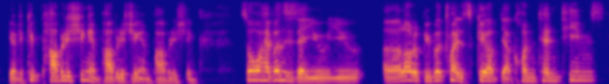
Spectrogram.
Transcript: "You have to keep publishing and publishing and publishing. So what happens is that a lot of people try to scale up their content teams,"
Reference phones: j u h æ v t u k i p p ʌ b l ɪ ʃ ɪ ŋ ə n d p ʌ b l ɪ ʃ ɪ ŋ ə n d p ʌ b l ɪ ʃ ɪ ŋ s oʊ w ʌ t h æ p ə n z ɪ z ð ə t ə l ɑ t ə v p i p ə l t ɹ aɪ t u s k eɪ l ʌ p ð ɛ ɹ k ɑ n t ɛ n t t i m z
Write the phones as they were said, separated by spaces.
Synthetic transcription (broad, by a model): j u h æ f t u k i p p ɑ b l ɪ ʃ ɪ ŋ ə n p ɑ b l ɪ ʃ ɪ ŋ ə n p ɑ b l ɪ ʃ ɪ ŋ s oʊ w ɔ t h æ p ə n s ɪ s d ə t ə l ɑ t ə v p i p ə l t ɹ aɪ t u s k eɪ l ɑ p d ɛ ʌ k ɑ n t ɛ n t t i m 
